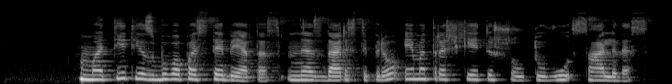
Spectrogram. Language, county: Lithuanian, Šiauliai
